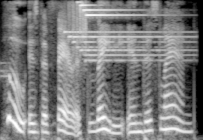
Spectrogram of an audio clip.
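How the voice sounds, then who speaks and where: A vain and commanding evil queen, put on by a woman reader, speaks formally in a fairy tale. Jealous and imperious, the voice moves slowly over prominent music. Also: mid-range voice, animated, lightly acted.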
